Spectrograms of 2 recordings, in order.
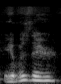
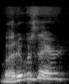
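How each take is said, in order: First: Said in the usual way. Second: "there" hit high and loud; emphatic insistence. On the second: Real, not acted. To chat, insisting the thing was still there, with a high, loud "there". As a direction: insist hard it was "there", much higher and louder.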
